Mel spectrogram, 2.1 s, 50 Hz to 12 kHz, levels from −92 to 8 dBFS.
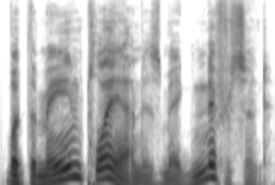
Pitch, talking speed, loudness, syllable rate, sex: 125 Hz, 175 wpm, -17 LUFS, 4.6 syllables/s, male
